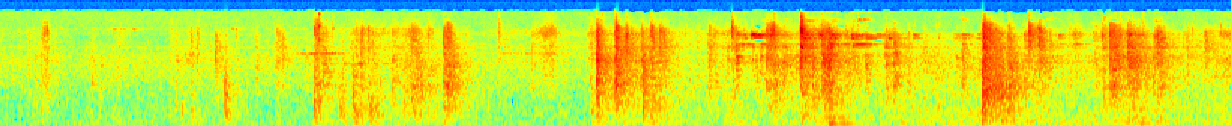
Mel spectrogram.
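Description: A series of irregular knocks and clatters, with the loudest about four seconds in and again about six and a half seconds in, like household junk being moved about and set down.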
